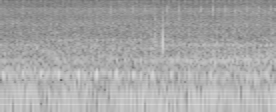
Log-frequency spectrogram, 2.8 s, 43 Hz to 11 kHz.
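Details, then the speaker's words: Peugeot 406 V6 idling about 5 minutes after fixing an engine oil leak, coolant gauge near 90, oil temperature still low: steady, even idle with a soft regular pulse and no knocks or ticks; runs healthy with no more leaking. "So engine has been running now for quite a while. Maybe about 5 minutes or so."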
